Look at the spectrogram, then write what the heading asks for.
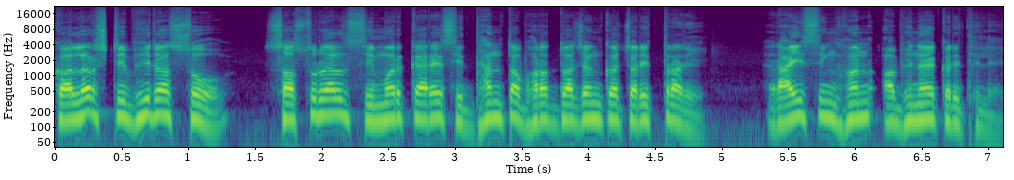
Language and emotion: Odia, neutral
